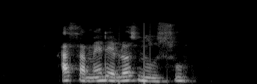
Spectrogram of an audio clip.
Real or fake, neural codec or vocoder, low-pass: real; none; 7.2 kHz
